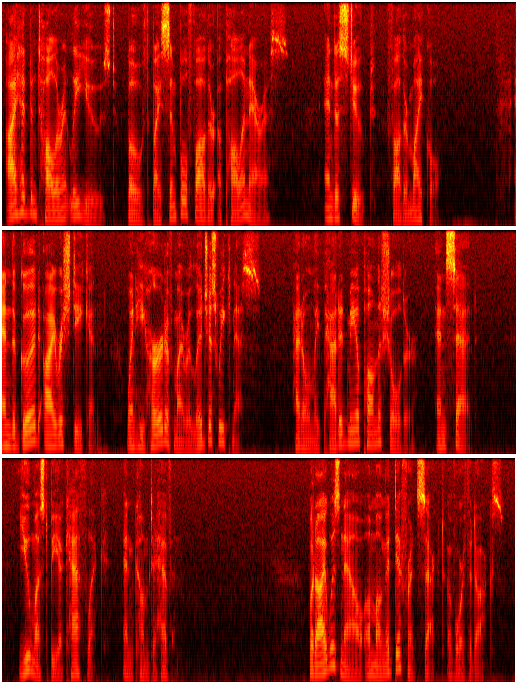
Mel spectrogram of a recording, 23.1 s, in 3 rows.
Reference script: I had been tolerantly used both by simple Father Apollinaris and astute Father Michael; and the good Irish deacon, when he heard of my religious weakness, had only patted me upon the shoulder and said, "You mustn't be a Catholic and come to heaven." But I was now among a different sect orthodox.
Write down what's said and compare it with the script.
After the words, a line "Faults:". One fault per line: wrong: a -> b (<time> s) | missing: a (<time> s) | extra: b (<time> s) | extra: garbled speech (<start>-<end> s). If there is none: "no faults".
I had been tolerantly used both by simple Father Apollinaris and astute Father Michael; and the good Irish deacon, when he heard of my religious weakness, had only patted me upon the shoulder and said, "You must be a Catholic and come to heaven." But I was now among a different sect of orthodox.
Faults:
wrong: mustn't -> must (15.8 s)
extra: of (22.1 s)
